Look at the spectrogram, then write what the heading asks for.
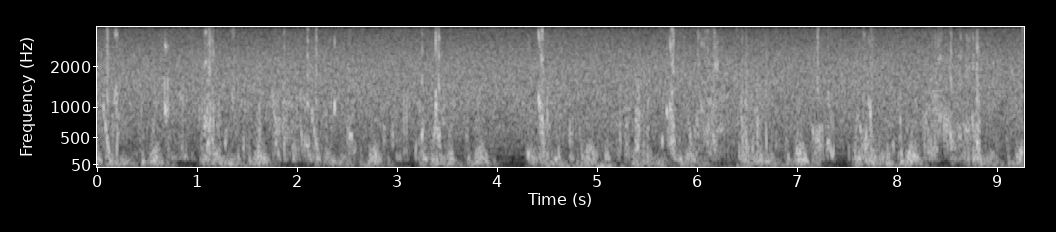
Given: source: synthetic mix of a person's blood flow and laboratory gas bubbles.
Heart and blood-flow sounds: Doppler ultrasound of blood flow; precordium
0.00-0.27 s: bubbles
0.67-1.53 s: bubbles
1.76-2.28 s: bubbles
2.37-2.43 s: bubbles
2.47-2.62 s: bubbles
2.87-2.91 s: bubbles
2.95-3.15 s: bubbles
3.18-3.62 s: bubbles
4.29-4.38 s: bubbles
4.41-5.06 s: bubbles
5.08-5.19 s: bubbles
5.64-6.33 s: bubbles
6.39-6.75 s: bubbles
7.15-7.42 s: bubbles
7.52-7.56 s: bubbles
7.63-8.00 s: bubbles
8.25-8.88 s: bubbles
From the record:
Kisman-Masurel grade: 342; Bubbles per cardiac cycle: rolling drumbeat, 9 or more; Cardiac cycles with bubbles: 100%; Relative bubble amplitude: moderate (0.250 to 0.450); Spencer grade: 3 (all of the cardiac periods contain showers or single bubble signals, but not dominating or overriding the cardiac motion signals); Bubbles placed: only in the low amplitude regions of the cardiac cycle

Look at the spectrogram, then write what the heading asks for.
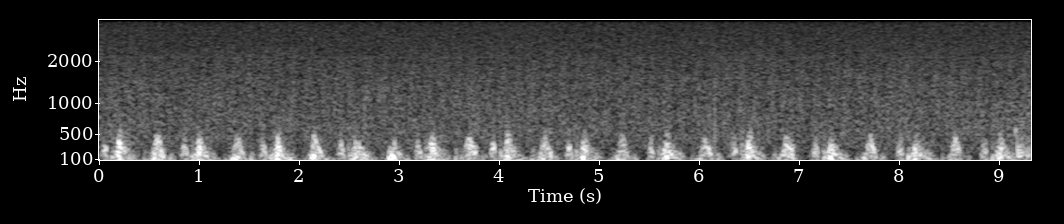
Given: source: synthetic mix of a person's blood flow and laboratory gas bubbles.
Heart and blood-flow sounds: Doppler ultrasound of blood flow; precordium
9.13-9.33 s: bubbles
From the record:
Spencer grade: 2 (many but less than half of the cardiac periods contain bubble signals, singularly or in groups); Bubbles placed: only in the low amplitude regions of the cardiac cycle

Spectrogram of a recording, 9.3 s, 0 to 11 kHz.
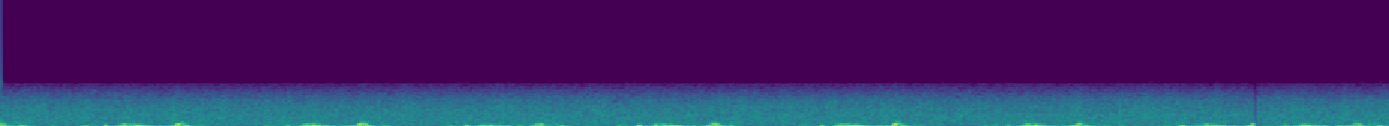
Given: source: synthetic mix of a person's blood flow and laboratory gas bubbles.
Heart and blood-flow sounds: Doppler ultrasound of blood flow; precordium
no bubbles
From the record:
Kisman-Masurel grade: 000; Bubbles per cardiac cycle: 0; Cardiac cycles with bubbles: 0%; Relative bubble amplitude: no bubbles discernible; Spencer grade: 0 (complete lack of bubble signals)

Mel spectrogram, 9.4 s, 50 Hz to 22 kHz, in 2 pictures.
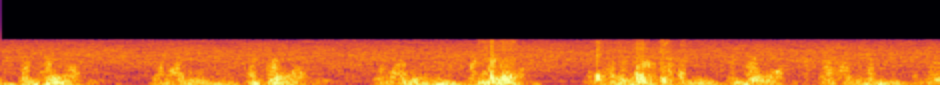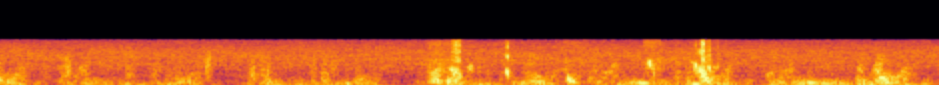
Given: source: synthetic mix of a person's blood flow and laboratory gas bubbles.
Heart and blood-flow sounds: Doppler ultrasound of blood flow; precordium
2.38-2.59 s: bubbles
2.94-3.39 s: bubbles
6.82-7.06 s: bubbles
7.20-7.27 s: bubbles
7.50-7.63 s: bubbles
7.90-8.03 s: bubbles
8.13-8.29 s: bubbles
From the record:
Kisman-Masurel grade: 223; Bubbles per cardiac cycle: several, 3 to 8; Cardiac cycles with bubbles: 10 to 50%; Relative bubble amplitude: loud (0.450 to 0.775); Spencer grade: 2 (many but less than half of the cardiac periods contain bubble signals, singularly or in groups); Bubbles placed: anywhere in the cardiac cycle

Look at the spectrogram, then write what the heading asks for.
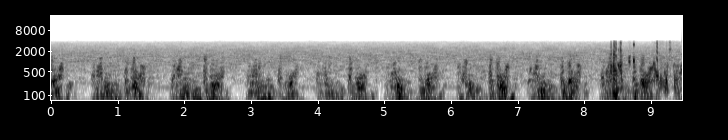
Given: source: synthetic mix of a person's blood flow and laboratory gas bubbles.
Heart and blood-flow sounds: Doppler ultrasound of blood flow; precordium
8.38-8.62 s: bubbles
8.66-8.79 s: bubbles
9.02-9.45 s: bubbles
From the record:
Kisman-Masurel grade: 213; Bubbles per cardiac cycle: several, 3 to 8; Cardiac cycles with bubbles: 1 to 10%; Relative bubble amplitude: loud (0.450 to 0.775); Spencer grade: 1 (occasional bubble signal discernible with the cardiac motion signal, with majority of cardiac periods free of bubbles); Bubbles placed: only in the low amplitude regions of the cardiac cycle

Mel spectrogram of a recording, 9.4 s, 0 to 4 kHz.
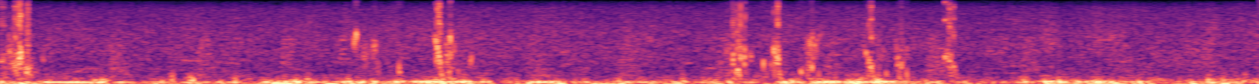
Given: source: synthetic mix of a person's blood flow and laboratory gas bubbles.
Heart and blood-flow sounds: Doppler ultrasound of blood flow; subclavian vein
0.00-0.39 s: bubbles
2.64-2.87 s: bubbles
2.96-3.03 s: bubbles
3.23-3.47 s: bubbles
3.50-3.56 s: bubbles
5.44-5.91 s: bubbles
5.97-6.17 s: bubbles
6.46-6.88 s: bubbles
7.05-7.21 s: bubbles
From the record:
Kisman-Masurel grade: 221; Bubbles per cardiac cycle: several, 3 to 8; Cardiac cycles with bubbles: 10 to 50%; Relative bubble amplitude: barely perceptible (0.100 to 0.250); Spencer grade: 2 (many but less than half of the cardiac periods contain bubble signals, singularly or in groups); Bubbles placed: anywhere in the cardiac cycle

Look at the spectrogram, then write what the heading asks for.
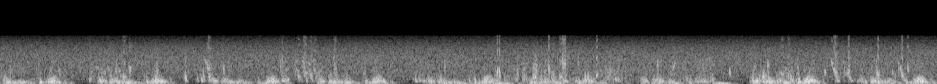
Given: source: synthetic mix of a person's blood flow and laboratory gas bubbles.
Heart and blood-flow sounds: Doppler ultrasound of blood flow; precordium
0.57-0.63 s: bubbles
0.89-1.34 s: bubbles
1.83-1.91 s: bubbles
1.95-2.17 s: bubbles
2.21-2.28 s: bubbles
2.78-3.19 s: bubbles
3.32-3.53 s: bubbles
4.11-4.27 s: bubbles
4.62-4.82 s: bubbles
4.94-5.04 s: bubbles
5.44-6.02 s: bubbles
6.08-6.24 s: bubbles
6.67-6.80 s: bubbles
6.85-7.20 s: bubbles
7.27-7.34 s: bubbles
7.78-7.98 s: bubbles
8.22-8.56 s: bubbles
8.75-9.12 s: bubbles
From the record:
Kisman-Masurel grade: 232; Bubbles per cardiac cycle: several, 3 to 8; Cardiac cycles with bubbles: 50 to 99%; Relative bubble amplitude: moderate (0.250 to 0.450); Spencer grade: 3 (all of the cardiac periods contain showers or single bubble signals, but not dominating or overriding the cardiac motion signals); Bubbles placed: only in the low amplitude regions of the cardiac cycle

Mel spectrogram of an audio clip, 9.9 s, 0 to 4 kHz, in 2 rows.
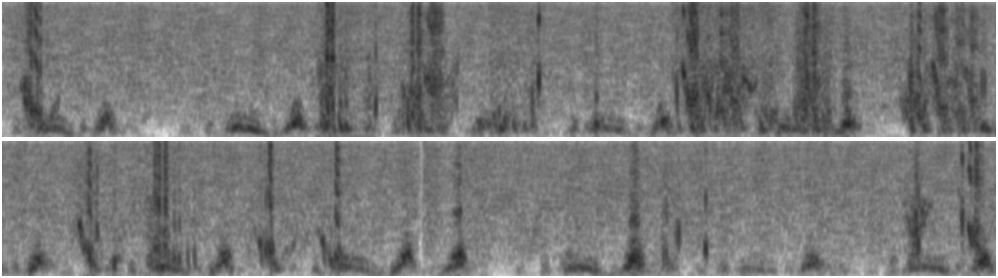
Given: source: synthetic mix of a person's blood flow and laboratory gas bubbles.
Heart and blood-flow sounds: Doppler ultrasound of blood flow; precordium
0.07-0.28 s: bubbles
1.56-1.91 s: bubbles
1.95-2.29 s: bubbles
2.42-2.72 s: bubbles
2.94-3.04 s: bubbles
3.33-3.90 s: bubbles
3.94-4.18 s: bubbles
4.47-4.98 s: bubbles
5.34-5.58 s: bubbles
5.68-5.97 s: bubbles
6.20-6.48 s: bubbles
6.54-6.72 s: bubbles
8.26-8.38 s: bubbles
8.45-8.53 s: bubbles
9.47-9.62 s: bubbles
9.75-9.91 s: bubbles
From the record:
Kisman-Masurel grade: 232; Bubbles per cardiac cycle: several, 3 to 8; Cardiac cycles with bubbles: 50 to 99%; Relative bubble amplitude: moderate (0.250 to 0.450); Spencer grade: 3 (all of the cardiac periods contain showers or single bubble signals, but not dominating or overriding the cardiac motion signals); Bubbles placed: only in the low amplitude regions of the cardiac cycle

